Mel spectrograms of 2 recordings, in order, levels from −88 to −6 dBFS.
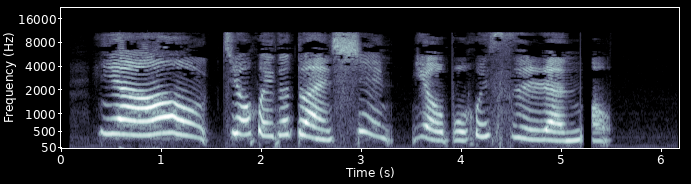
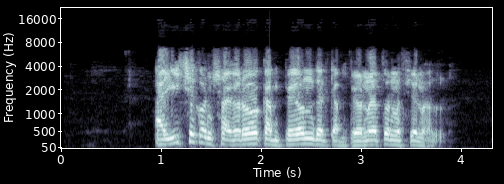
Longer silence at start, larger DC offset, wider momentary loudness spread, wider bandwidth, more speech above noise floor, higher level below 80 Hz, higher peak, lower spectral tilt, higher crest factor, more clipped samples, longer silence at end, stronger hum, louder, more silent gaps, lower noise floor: second, 0.4 s vs 0.95 s; neither; first, 17 LU vs 7 LU; first, 11 kHz vs 7.2 kHz; second, 43 dB vs 51 dB; second, -60 dBFS vs -54 dBFS; about the same, 0 dBFS vs 0 dBFS; second, -1.5 dB/octave vs -4.5 dB/octave; about the same, 16 dB vs 14 dB; neither; first, 0.7 s vs 0.5 s; neither; about the same, -14 LUFS vs -12 LUFS; first, 5.24-5.30 s vs none; about the same, -61 dBFS vs -63 dBFS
